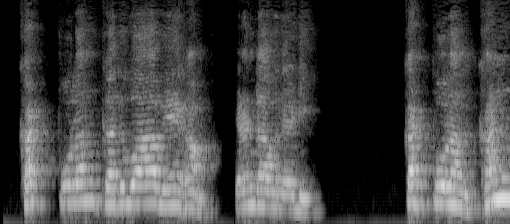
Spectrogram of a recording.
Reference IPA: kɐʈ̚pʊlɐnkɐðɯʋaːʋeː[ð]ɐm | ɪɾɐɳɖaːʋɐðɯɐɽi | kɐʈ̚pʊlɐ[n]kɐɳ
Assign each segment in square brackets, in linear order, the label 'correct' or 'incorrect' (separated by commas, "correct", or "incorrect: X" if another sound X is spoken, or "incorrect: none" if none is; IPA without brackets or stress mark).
incorrect: ɣ, correct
